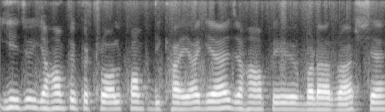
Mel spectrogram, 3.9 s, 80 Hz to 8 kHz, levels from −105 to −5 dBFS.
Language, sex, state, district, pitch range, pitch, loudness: Hindi, female, Delhi, New Delhi, 165-185 Hz, 175 Hz, -14 LUFS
